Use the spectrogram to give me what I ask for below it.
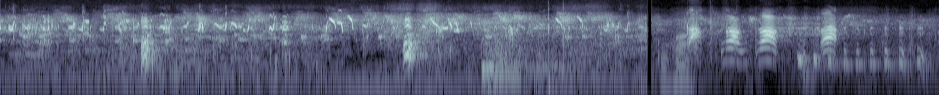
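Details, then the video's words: Lasani mother hen calling her chicks: a busy stream of thin, high chick peeps fills the first part, then a series of low, resonant, evenly spaced clucks follows near the end. "Mother chicken sound for Chicks"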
